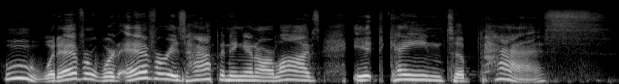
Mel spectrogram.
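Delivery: high, loud, rising preacher's cry; excited preaching. Real, not acted. Minister getting excited preaching to the congregation, high and loud. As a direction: lift the room with it.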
